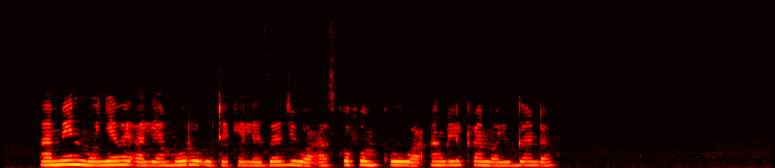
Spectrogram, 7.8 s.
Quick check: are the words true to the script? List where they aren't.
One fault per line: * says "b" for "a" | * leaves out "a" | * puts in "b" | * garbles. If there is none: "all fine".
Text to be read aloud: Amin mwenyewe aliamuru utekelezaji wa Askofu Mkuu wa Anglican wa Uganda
all fine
